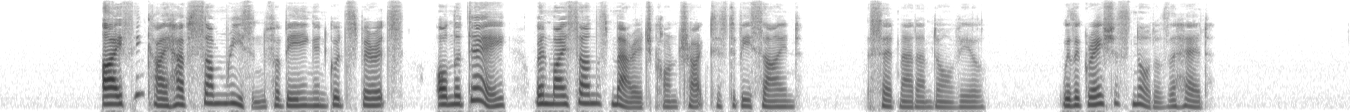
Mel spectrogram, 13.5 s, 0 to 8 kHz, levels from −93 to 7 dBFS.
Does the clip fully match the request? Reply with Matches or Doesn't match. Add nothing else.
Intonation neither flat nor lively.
Doesn't match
